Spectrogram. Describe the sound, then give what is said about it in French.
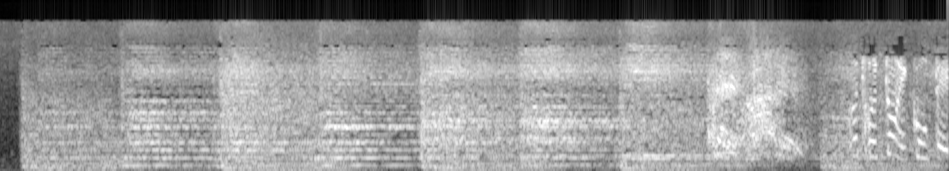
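A large crowd jingles bunches of keys like little bells, a message to the party leaders, in a dense, continuous metallic shimmer, mixed with loud cheering and chanting voices that swell and fall throughout. “C'est le message que la foule adresse aux dirigeants du parti en faisant teinter des trousseaux de clés comme autant de clochettes qui annoncent la fin d'un pouvoir.”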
